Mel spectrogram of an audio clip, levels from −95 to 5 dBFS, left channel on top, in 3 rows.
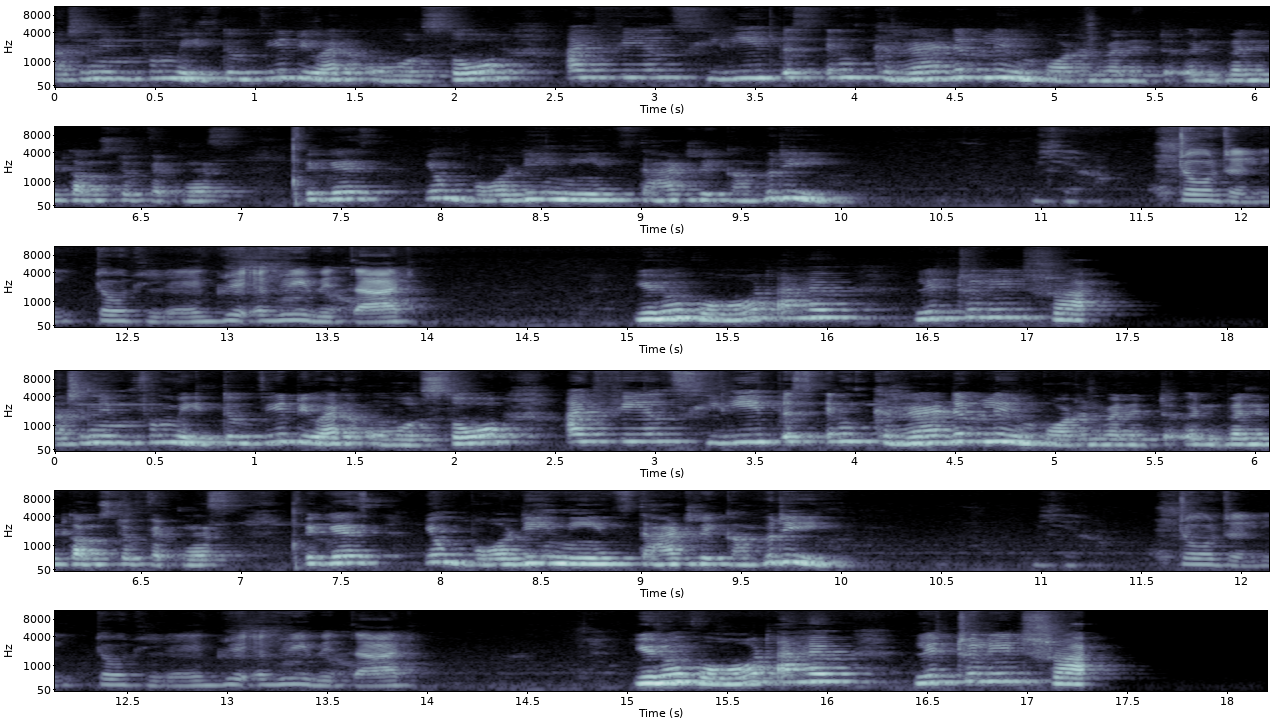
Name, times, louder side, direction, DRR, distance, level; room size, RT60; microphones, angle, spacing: voice 1, 0.0-7.0 7.3-10.0 15.0-17.3, right 2 dB, 70° right, 0.9 m, -27 dB
voice 2, 11.0-14.0, left 5 dB, 30° left, 0.5 m, -35 dB
14.5 x 5.7 x 5.8 m
head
